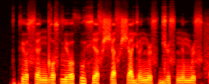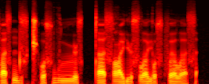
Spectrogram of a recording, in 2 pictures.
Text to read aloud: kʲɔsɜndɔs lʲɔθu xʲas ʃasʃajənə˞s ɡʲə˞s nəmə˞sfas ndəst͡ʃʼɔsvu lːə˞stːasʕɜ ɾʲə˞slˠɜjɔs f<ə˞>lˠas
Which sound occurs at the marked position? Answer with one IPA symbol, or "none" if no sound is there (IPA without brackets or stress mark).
ɜ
